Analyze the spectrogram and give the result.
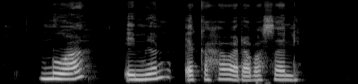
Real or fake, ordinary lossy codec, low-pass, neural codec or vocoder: fake; none; none; vocoder, 44.1 kHz, 128 mel bands, Pupu-Vocoder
